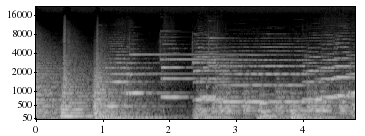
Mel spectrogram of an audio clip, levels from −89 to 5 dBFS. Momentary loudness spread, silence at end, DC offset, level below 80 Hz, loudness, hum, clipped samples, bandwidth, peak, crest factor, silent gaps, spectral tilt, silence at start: 5 LU; 0 s; under 0.1%; -34 dBFS; -23 LUFS; none; under 0.1%; over 20 kHz; -6 dBFS; 16 dB; none; -6.5 dB/octave; 0 s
